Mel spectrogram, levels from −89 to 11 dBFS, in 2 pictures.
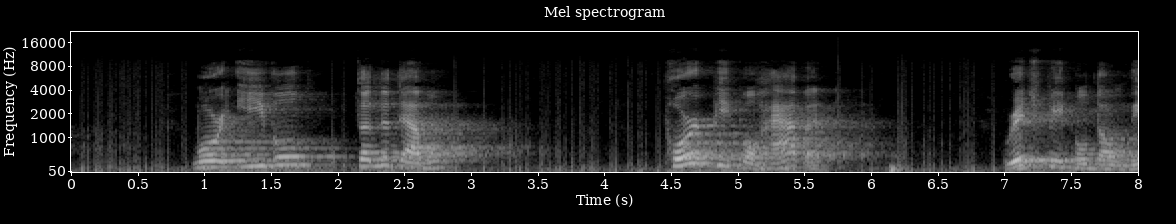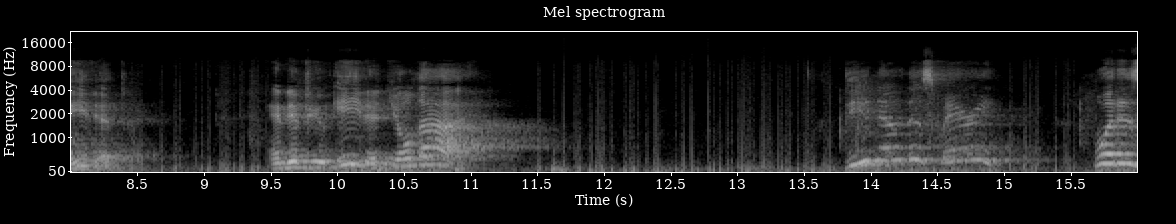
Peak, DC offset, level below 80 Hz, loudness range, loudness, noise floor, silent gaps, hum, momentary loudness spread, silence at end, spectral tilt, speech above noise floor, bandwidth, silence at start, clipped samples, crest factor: -8 dBFS; under 0.1%; -52 dBFS; 6 LU; -28 LUFS; -52 dBFS; none; none; 22 LU; 0 s; -5 dB/octave; 25 dB; 10 kHz; 0.05 s; under 0.1%; 22 dB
